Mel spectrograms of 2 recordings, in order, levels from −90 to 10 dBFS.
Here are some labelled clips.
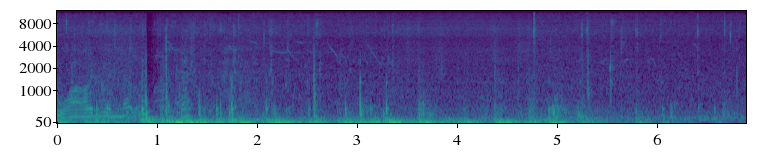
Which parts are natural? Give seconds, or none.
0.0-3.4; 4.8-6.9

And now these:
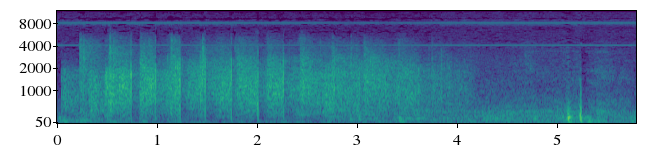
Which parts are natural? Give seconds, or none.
0.0-5.8

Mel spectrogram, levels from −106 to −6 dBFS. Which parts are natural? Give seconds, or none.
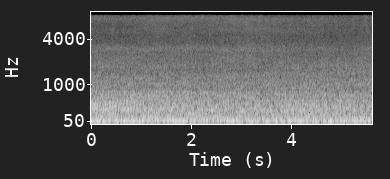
0.5-1.2

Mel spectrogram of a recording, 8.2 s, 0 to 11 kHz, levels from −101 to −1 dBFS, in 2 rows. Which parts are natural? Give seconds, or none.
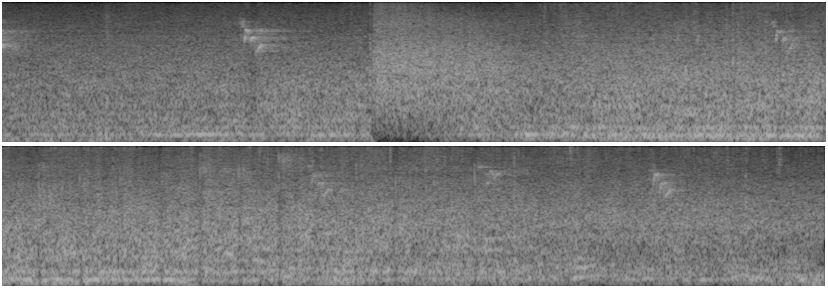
1.2-8.2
